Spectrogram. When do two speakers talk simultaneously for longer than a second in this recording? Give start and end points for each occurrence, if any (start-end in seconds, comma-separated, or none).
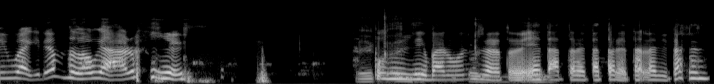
3.7-5.4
